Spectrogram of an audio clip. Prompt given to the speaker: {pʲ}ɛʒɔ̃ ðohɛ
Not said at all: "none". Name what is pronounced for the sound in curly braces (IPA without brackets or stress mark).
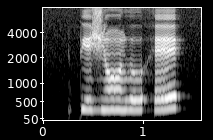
pʲ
